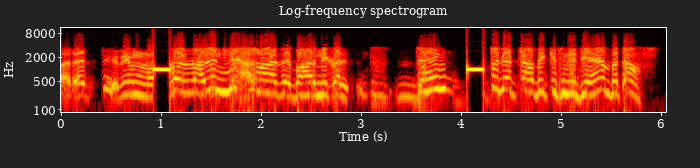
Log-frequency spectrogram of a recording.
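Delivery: high-pitched, furious yelling.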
